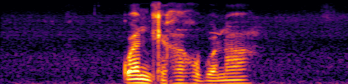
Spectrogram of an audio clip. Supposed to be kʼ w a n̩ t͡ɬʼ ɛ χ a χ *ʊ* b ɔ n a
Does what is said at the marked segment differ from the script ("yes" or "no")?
no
